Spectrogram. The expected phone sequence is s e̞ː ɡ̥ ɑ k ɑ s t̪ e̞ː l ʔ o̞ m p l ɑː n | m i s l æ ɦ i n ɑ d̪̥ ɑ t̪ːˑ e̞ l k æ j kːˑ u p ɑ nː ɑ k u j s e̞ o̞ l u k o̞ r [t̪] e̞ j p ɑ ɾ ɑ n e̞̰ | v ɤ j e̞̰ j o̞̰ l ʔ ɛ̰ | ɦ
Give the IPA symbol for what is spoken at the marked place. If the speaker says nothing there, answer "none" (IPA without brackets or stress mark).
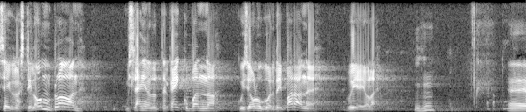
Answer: d̪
